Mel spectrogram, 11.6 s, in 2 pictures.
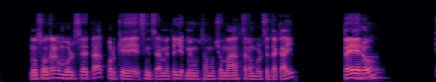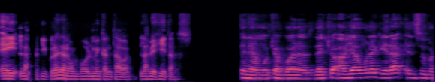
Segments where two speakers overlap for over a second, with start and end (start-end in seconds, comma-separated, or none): none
